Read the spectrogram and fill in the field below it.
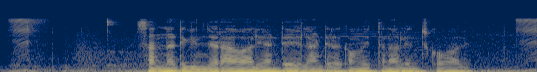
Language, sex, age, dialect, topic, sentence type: Telugu, male, 25-30, Telangana, agriculture, question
